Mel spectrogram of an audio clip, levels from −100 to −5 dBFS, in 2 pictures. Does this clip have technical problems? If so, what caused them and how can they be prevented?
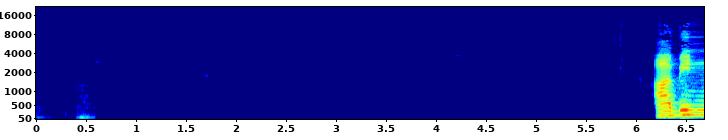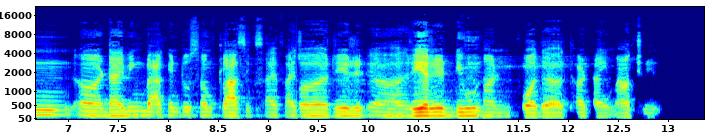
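Yes. Damaged data in a compressed stream causes brief glitches at 9.28–9.33 s and 11.12–11.17 s (after "uh reread") as the decoder loses frame sync. Checksums with retransmission prevent this.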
